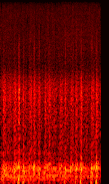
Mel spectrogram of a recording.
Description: Grapple Retract; adams venture origins

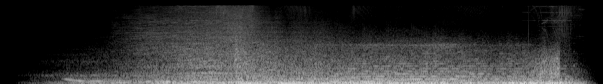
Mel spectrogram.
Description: Tech Logo Short; Fable The Journey; xbox 360 gamerip; Unreal Engine

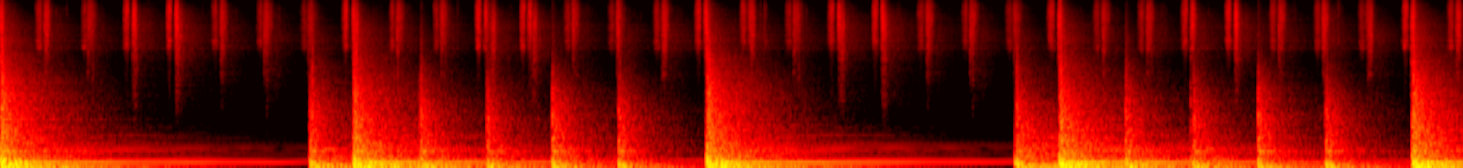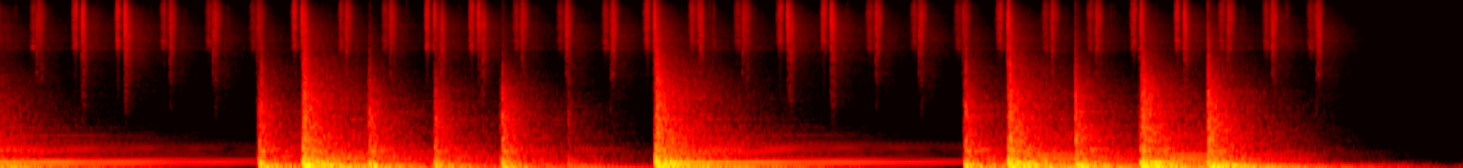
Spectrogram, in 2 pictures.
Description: Music Battle

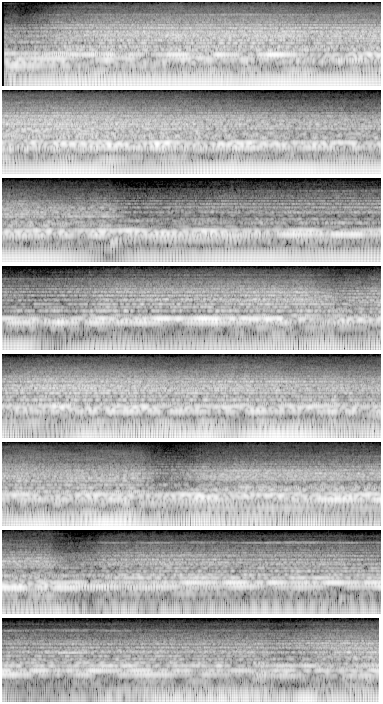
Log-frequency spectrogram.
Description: Neutral loop

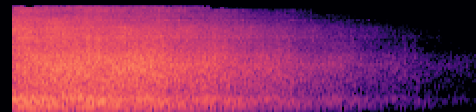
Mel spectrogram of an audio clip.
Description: mino stun

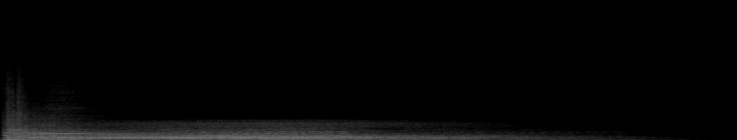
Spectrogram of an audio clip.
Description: Mus Multi Jingle

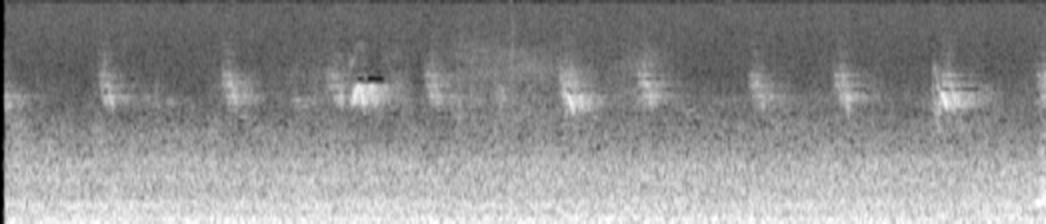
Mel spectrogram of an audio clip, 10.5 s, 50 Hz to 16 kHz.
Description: Amb Street Quiet; android ios online gamerip 2019; Double Homework

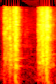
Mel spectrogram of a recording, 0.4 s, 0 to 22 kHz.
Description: Ak47 Prime; Redmatch 2

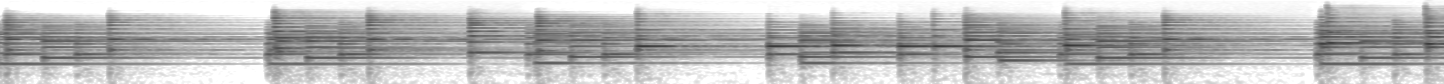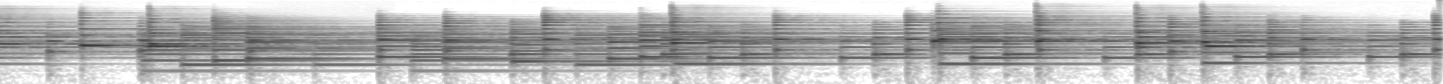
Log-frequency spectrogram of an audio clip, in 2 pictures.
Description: Piano; Memories Off Sorekara

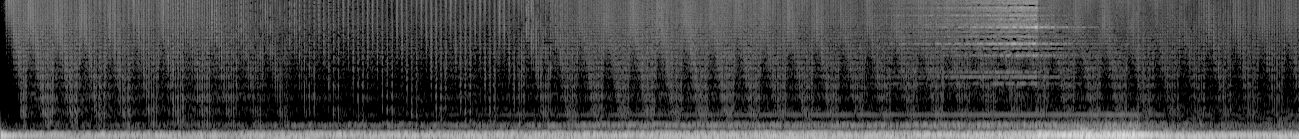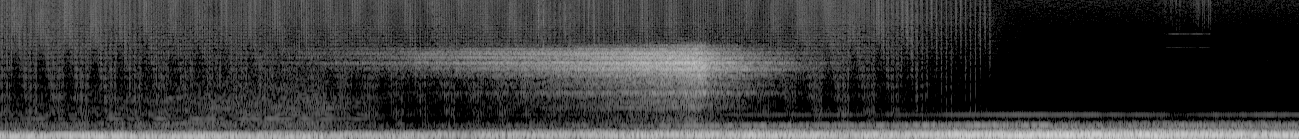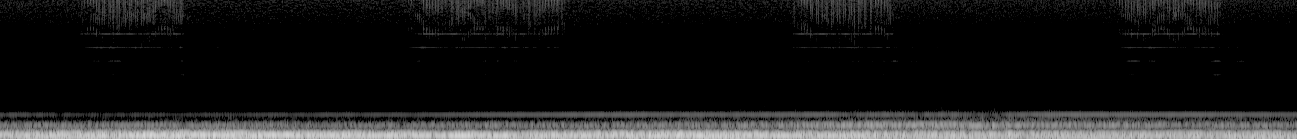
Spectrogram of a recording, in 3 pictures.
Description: Tension Suspense; Scourge Outbreak

